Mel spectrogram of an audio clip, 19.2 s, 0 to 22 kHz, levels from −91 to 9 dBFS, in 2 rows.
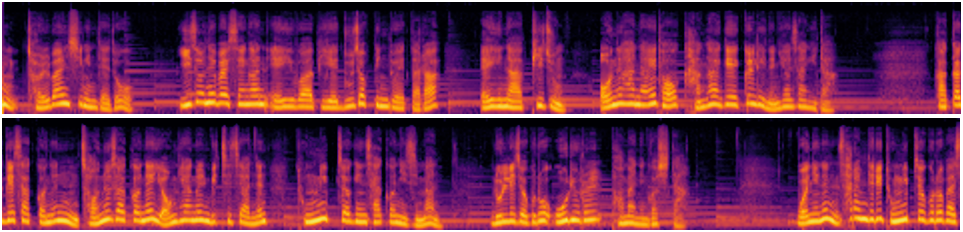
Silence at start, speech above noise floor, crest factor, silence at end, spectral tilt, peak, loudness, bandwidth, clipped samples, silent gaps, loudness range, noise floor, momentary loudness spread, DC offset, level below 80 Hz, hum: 0 s; 31 dB; 12 dB; 0 s; -6 dB/octave; 0 dBFS; -12 LUFS; 13.5 kHz; under 0.1%; none; 3 LU; -42 dBFS; 10 LU; under 0.1%; -58 dBFS; none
